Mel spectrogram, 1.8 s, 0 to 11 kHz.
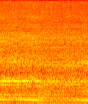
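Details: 2002 Mustang after cranks-no-start diagnosis and repair, first start back on the ground: smooth even idle hum with no misses, knocks or ticks; normal idle, engine healthy after repair.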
